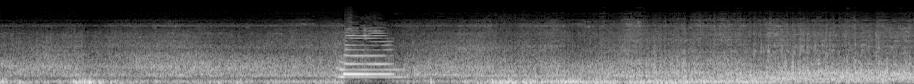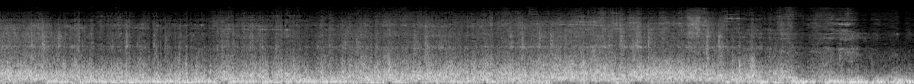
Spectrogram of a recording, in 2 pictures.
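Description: Diesel locomotives hauling a passenger train past, with one short horn blast about three and a half seconds in, the loudest sound. After it the locomotives and carriage wheels run steadily past, the noise thinning near the end as the train goes by.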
